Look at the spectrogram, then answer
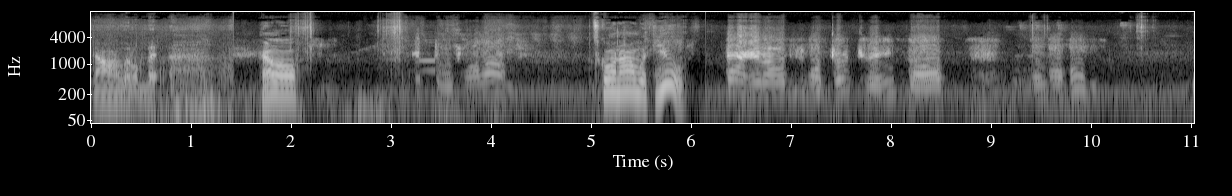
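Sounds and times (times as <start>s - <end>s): voice through phone speaker: 3.2s - 4.5s, 6.4s - 10.1s.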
